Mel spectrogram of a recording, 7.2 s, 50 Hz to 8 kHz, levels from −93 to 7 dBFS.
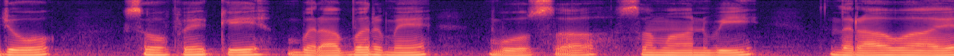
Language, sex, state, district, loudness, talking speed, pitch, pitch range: Hindi, male, Uttar Pradesh, Saharanpur, -15 LUFS, 100 wpm, 125 Hz, 120-135 Hz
